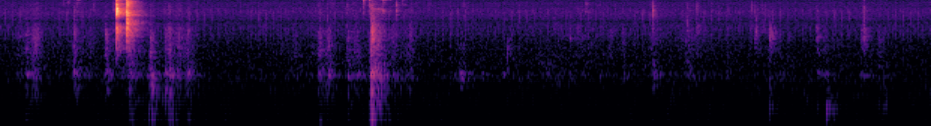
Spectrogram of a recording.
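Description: Scattered soft knocks, rustles and light clicks from a dog's paws and body against an open suitcase and the carpet, in an otherwise near-silent room. The loudest is a rustling clatter about a second and a half in, followed by a sharp knock about five seconds in.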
